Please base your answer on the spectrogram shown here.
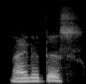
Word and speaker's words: Ludus: Uh Ludus, am I pronouncing right?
